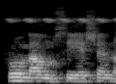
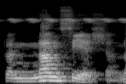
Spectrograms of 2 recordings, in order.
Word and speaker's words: pronunciation: n c i t i o n is not pronunciation or pronunciation my dear friends it is pronunciation okay do keep that in mind pronunciation that's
